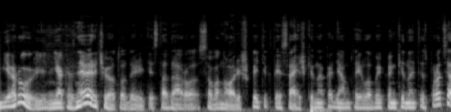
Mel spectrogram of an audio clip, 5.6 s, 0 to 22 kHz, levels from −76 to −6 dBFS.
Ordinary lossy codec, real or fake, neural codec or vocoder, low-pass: AAC, 96 kbps; real; none; 14.4 kHz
